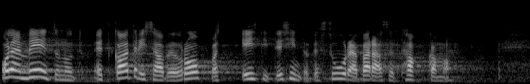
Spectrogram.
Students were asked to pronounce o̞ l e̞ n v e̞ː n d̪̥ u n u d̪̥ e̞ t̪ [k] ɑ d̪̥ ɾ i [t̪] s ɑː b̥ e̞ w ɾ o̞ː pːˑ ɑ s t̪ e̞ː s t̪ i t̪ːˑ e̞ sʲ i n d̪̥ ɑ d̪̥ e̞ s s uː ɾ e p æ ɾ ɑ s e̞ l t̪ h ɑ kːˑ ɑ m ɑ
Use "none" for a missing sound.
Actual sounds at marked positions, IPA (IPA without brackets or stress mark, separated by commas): k, none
